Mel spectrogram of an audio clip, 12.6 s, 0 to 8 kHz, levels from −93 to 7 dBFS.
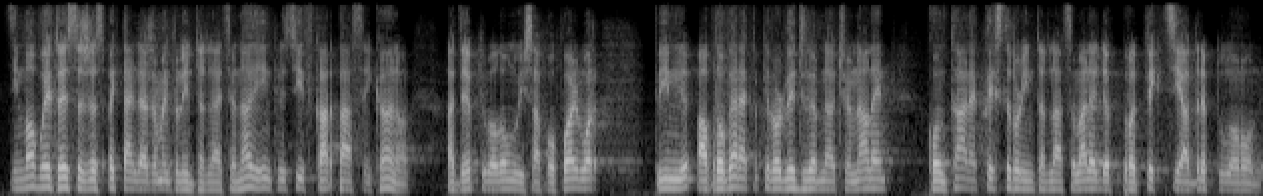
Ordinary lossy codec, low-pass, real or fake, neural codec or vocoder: MP3, 64 kbps; 7.2 kHz; fake; codec, 16 kHz, 0.5 kbps, X-Codec, HuBERT features, trained on balanced general audio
